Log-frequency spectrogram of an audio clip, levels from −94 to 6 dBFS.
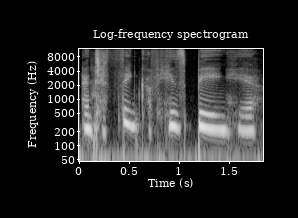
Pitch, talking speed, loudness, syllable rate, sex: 230 Hz, 230 wpm, -17 LUFS, 4.7 syllables/s, female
